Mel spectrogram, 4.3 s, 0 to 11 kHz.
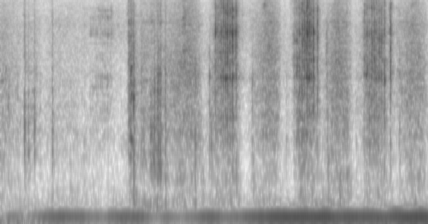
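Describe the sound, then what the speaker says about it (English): A half-inch ratchet clicks in quick repeated bursts as it loosens the fuel filter cap on a 6.0 Powerstroke diesel, close up over a steady low hum. "Half inch ratchet or 24 mil socket to remove the cap."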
